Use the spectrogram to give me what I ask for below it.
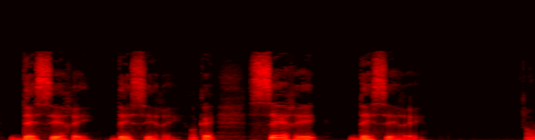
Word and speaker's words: desserrer: Okay, so we've got this double S, so it will open the sound of the here. That's the reason why I pronounce it like E. Desserrer, desserrer.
